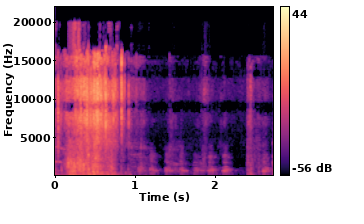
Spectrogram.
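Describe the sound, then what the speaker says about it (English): After a brief burst of loud rustling, chickens roosting in a backyard coop cluck softly and intermittently nearby. "Got some chickens already roosting."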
